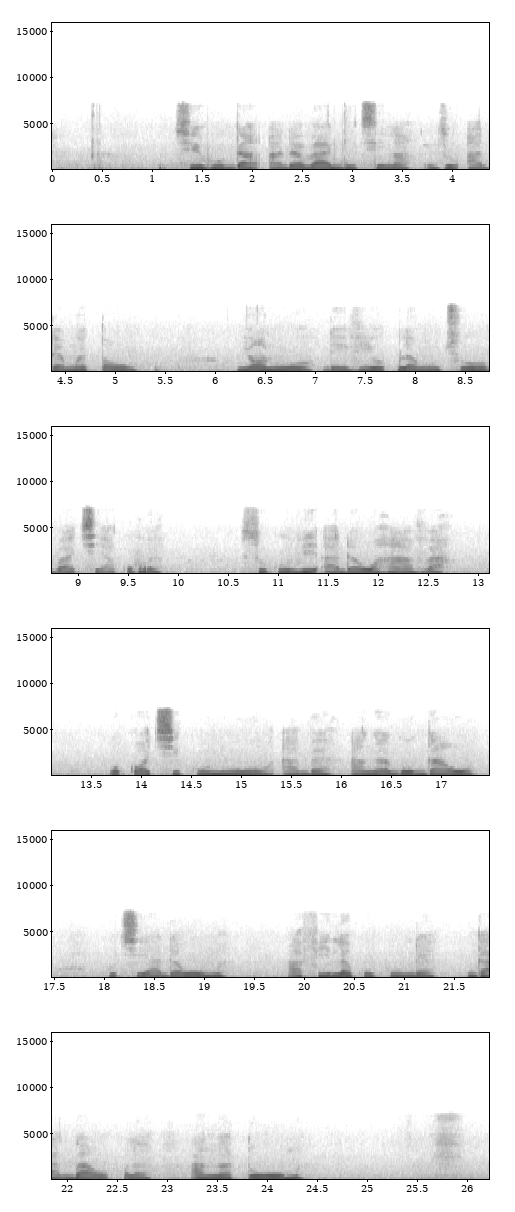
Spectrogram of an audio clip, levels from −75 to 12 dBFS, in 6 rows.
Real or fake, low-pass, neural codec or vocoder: real; 7.2 kHz; none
